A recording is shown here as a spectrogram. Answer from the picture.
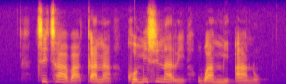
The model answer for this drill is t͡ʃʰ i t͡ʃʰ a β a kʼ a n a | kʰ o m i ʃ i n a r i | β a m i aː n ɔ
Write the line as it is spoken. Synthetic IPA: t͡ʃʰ i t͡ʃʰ a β a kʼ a n a | kʰ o m i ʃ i n a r i | w a m i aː n ɔ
